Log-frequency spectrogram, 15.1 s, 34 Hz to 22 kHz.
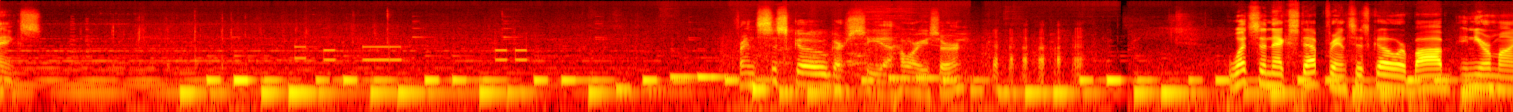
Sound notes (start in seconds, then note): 2.0 phone keypad beeping; 10.5 laughs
